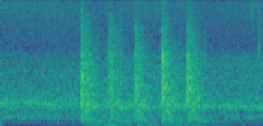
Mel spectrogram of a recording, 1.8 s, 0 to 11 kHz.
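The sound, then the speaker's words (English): Five firm, hollow raps on a cabin door at 3 in the morning, landing in two quick bursts of three and then two, loud and sharp over a quiet background hum, with no voices. “I'll knock.”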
